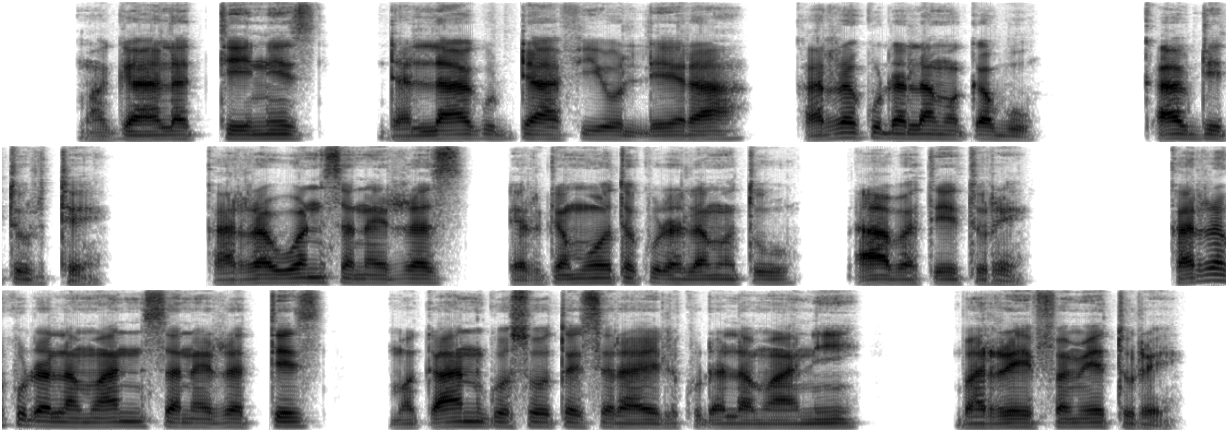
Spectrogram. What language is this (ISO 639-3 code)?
orm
